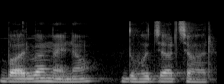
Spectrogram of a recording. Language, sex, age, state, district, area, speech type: Hindi, male, 45-60, Madhya Pradesh, Balaghat, rural, spontaneous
